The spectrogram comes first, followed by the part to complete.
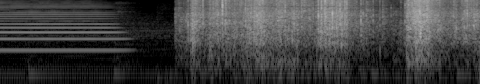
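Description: The final held note of a short rising musical sting, ending under a second in, followed by plastic bags of LEGO bricks crinkling and rustling loudly as they are handled.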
